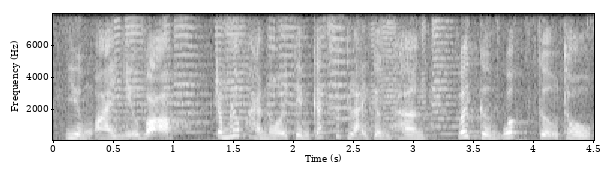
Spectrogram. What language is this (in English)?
Vietnamese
